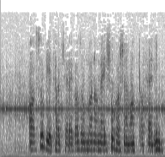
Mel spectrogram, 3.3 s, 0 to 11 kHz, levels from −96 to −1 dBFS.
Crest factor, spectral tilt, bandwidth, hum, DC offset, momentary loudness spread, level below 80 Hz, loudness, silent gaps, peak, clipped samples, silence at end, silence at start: 16 dB; -8 dB/octave; 8.4 kHz; none; 0.4%; 5 LU; -56 dBFS; -24 LUFS; none; -6 dBFS; under 0.1%; 0 s; 0 s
